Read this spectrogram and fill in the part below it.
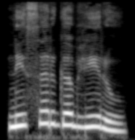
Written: ನಿಸರ್ಗಭೀರು

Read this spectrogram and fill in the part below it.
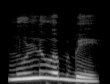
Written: ಮುಳ್ಳುಅಬ್ಬೆ

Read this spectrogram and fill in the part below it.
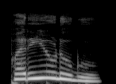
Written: ಪರ್ಯಟಕ

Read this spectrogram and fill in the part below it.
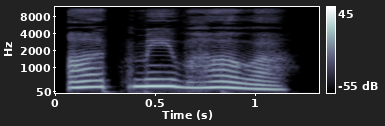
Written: ಆತ್ಮಭವ

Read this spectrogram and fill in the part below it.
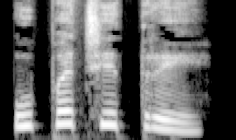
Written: ಉಪಚಿತ್ರೆ

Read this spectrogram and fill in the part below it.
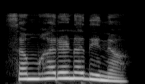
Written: ಸಂಹರಣದಿನ

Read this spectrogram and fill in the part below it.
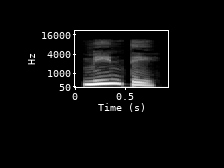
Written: ಮಿಂಟೆ

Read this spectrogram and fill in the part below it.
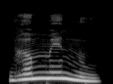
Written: ಘಮ್ಮೆನ್ನು

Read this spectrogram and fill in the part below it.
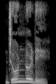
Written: ಜೊಂಡೊಡೆ

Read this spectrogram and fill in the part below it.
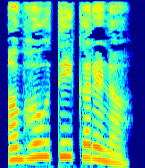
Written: ಅಭೌತೀಕರಣ

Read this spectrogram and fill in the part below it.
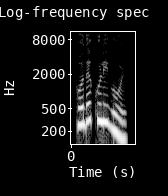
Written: ಪೊದಕುಳಿಗೊಳ್

